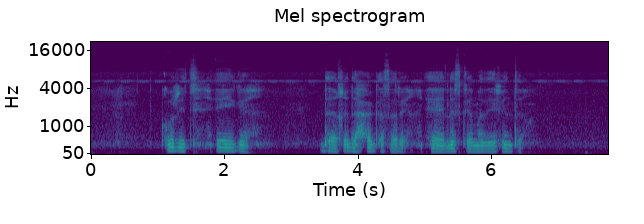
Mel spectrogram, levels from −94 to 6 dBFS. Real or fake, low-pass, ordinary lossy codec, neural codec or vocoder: real; none; none; none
